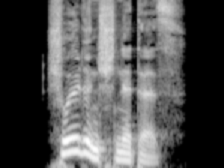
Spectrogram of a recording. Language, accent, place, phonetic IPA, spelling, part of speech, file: German, Germany, Berlin, [ˈʃʊldn̩ˌʃnɪtəs], Schuldenschnittes, noun, De-Schuldenschnittes.ogg
- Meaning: genitive of Schuldenschnitt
